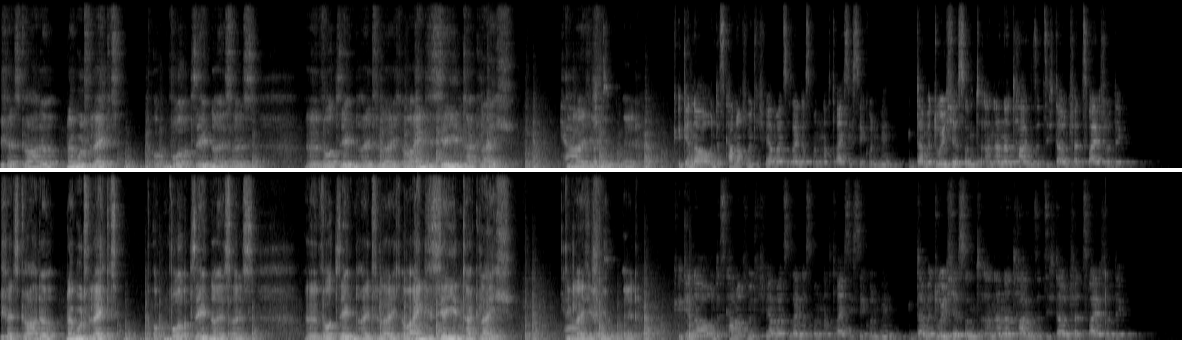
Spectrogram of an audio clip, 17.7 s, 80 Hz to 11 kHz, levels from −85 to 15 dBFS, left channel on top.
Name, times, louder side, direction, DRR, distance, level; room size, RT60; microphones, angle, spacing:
voice 1, 0.0-4.2 4.6-7.6 8.5-9.6, right 2 dB, 50° right, 0.4 m, -28 dB
sound 1, 0.8-10.4, right 1 dB, 80° right, 0.8 m, -42 dB
voice 2, 8.4-9.1 10.2-16.8, left 1 dB, 35° left, 0.4 m, -39 dB
3.9 x 2.3 x 2.4 m
head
